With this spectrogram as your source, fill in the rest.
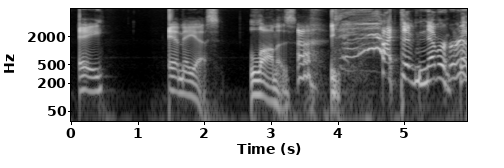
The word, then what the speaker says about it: Llamas: I don't want to he's Cuban descent so it's Tom yamas it's yamas don't you don't you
